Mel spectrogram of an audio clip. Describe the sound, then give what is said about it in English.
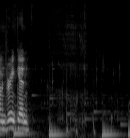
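Drinking sounds from someone sipping an unusual mixed drink: a short voiced sound comes first, then a few low, wet gulps and swallows, fairly faint and separated by brief pauses. “I'm drinking an interesting concoction.”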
